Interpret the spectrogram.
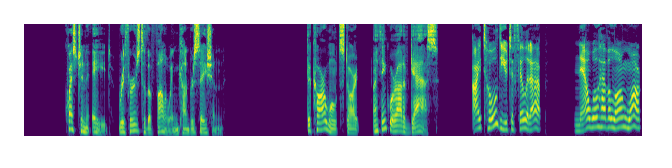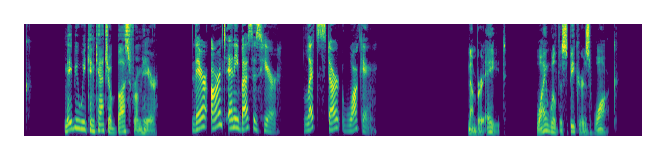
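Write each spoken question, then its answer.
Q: Why will the speakers walk?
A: The car is out of gas and there are no buses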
